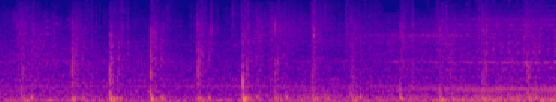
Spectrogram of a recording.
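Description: Quick footsteps thud on hard stairs and floor.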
